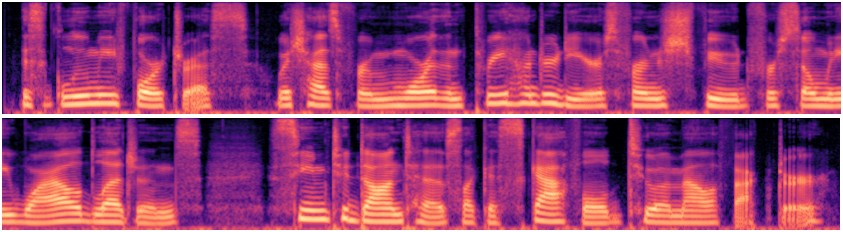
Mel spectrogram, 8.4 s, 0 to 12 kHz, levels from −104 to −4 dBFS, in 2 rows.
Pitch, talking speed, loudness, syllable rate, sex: 180 Hz, 195 wpm, -18 LUFS, 5.2 syllables/s, female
